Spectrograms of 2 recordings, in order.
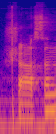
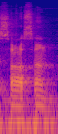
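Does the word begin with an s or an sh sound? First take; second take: sh; s. First: The word begins with an sh sound. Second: The word begins with an s sound. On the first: The speaker calls it wrong. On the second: The speaker calls it right.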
